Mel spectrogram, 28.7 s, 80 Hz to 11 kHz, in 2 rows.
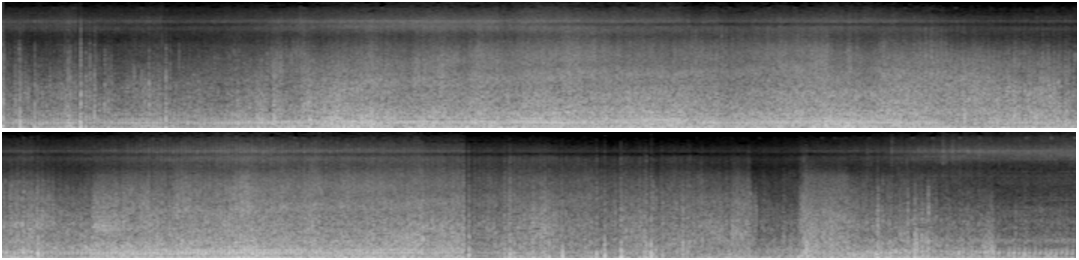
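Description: Suzuki DR650's single-cylinder four-stroke engine pulling steadily as the motorcycle climbs a gravel road, mixed with wind noise on the helmet-mounted microphone. The engine eases off briefly about twenty seconds in.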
